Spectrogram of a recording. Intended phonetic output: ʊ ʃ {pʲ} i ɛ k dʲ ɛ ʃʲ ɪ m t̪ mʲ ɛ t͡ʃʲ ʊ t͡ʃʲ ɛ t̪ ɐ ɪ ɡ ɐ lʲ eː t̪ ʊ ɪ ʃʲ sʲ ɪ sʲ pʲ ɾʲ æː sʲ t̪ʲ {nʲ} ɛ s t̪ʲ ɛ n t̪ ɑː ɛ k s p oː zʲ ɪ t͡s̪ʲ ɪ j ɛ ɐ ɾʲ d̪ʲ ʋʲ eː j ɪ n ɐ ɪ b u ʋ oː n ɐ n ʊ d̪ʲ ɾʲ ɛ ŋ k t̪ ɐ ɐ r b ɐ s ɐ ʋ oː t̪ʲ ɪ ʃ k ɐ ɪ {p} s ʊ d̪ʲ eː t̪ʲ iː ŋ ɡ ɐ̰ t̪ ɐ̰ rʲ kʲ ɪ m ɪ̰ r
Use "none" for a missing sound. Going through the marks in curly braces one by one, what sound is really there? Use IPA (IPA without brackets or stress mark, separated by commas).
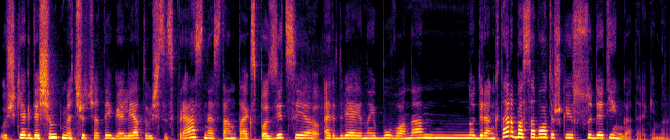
kʲ, nʲ, none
